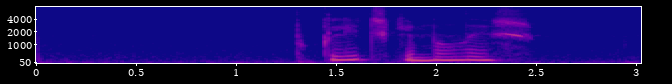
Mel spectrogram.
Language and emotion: Russian, neutral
